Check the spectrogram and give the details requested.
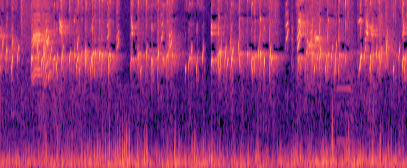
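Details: High, tinkling goldfinch song of fast twitters and slurred chirps in bursts separated by short gaps, over a continuous low rumbling background.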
